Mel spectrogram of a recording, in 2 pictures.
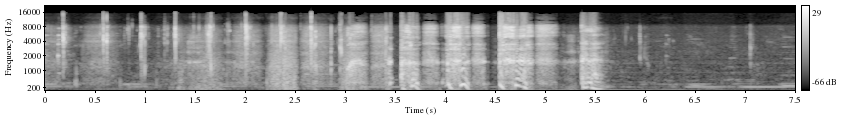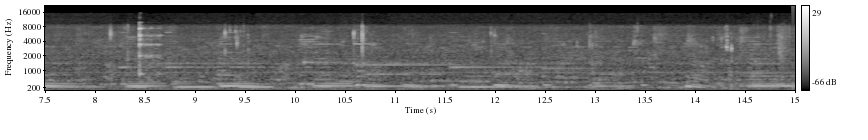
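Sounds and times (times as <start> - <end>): wet chewing and crunching: 0.0 - 3.6
quiet background music: 0.0 - 15.0.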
